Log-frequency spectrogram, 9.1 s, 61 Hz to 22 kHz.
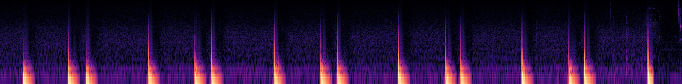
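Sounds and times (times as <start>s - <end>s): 
faint steady hum: 0.0s - 9.0s
deep bass drum created by a Moog synthesizer thumping: 0.3s - 1.3s, 2.0s - 3.0s, 3.7s - 4.7s, 5.3s - 6.3s, 7.0s - 8.0s.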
